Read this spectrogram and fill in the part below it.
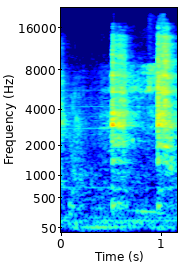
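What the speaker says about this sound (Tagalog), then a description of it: "so haluin mo lang siya para ma-mix siya sa lahat ng mga ingredients" Squid being stirred together with adobo ingredients in a pan for spicy pusit adobo, heard as two quick, close scraping strokes of a utensil against the pan over a quiet background.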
